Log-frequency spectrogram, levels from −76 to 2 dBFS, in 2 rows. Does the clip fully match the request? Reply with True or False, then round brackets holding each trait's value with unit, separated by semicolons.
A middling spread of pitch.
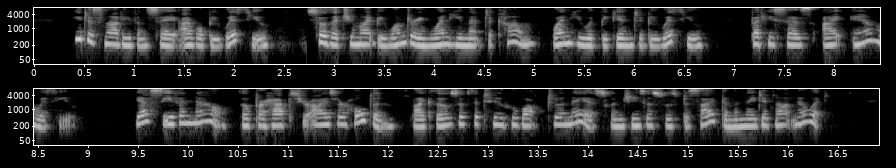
True (3.3 semitones)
